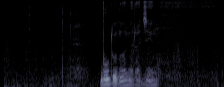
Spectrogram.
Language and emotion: Russian, sad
